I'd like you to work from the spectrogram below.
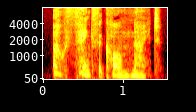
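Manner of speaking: a worried court lady relieved to see him; anxious noble lady. A narrator's reading. Wheeler voiced in the story.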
